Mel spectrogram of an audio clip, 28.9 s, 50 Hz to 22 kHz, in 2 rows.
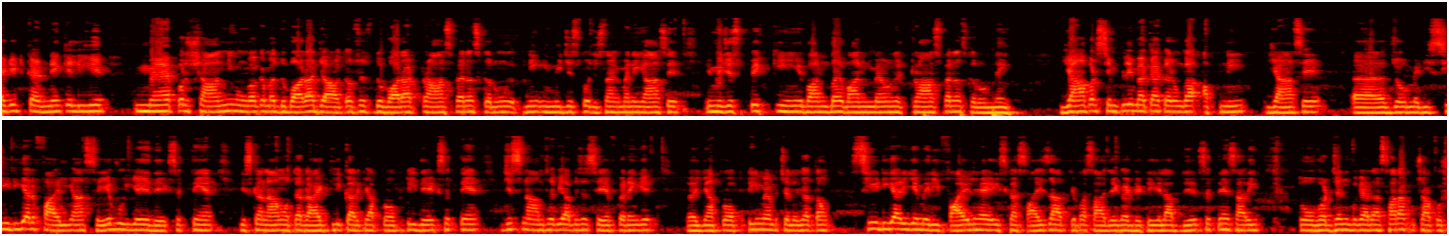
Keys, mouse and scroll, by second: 1.6 click, 5.8 click, 11.5-17.3 drag, 17.3 right click, 21.0 right click, 25.5 click, 25.7 click, 28.8 click.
